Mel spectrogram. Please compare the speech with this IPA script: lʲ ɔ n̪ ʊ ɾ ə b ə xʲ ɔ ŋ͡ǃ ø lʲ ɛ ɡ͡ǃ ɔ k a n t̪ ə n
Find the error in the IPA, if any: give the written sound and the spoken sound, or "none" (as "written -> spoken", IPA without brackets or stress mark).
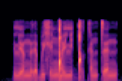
none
